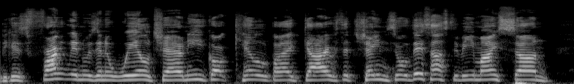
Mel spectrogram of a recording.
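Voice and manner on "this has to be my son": put-on loud, furious weeping, tears and rage. Retelling a story, the speaker acts out a father finding his son's skeleton, mock angry crying. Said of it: "He's like angry crying".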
